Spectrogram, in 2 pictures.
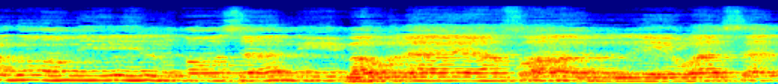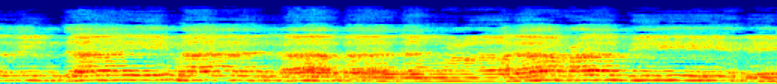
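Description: A group of men's voices chanting Islamic dhikr, unaccompanied and melodic, in long swelling phrases over a steady low note held underneath.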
